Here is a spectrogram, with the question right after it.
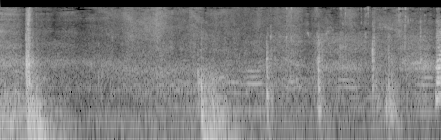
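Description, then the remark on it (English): A car door shuts with a solid thud, and a second thud follows a moment later. Several sharp mechanical clicks come after, like the lock engaging, with faint background noise. “Lock up the old door here.”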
